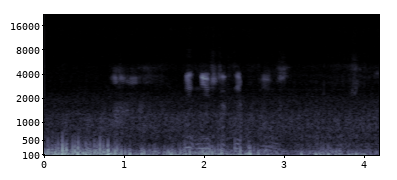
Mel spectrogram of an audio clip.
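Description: Wind buffeting the microphone as a steady low rush, with a few short bird calls about a second in and again around two seconds.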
